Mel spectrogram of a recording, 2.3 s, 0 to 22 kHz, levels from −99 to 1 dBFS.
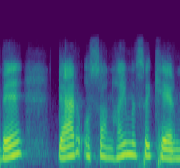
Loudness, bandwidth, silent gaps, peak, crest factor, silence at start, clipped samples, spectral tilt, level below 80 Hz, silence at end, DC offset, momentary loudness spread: -22 LUFS; 7.8 kHz; none; -4 dBFS; 18 dB; 0 s; under 0.1%; -7.5 dB/octave; -58 dBFS; 0 s; under 0.1%; 6 LU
